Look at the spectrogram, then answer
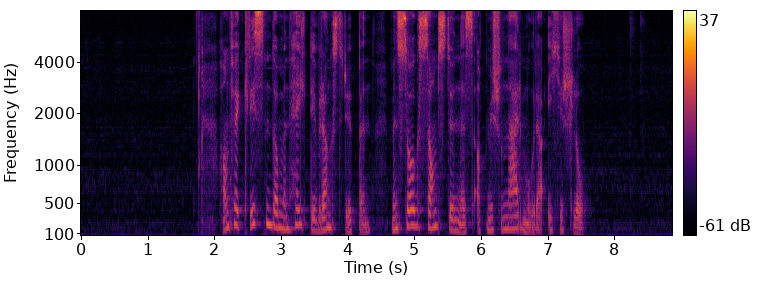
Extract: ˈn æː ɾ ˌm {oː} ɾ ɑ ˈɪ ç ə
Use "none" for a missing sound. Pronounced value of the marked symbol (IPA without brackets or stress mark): uː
